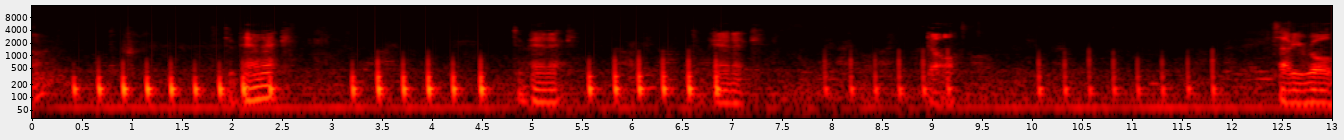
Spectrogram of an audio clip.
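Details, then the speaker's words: Finger-tap abdominal percussion over the stomach area, quick runs of mostly hollow, drum-like tympanic notes, with dullness not shifting; demonstration for respiratory therapy teaching. "next you'll see the word tympanic timpani now this sound is going to be heard over your stomach area okay it's kind of like a drum like sound"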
